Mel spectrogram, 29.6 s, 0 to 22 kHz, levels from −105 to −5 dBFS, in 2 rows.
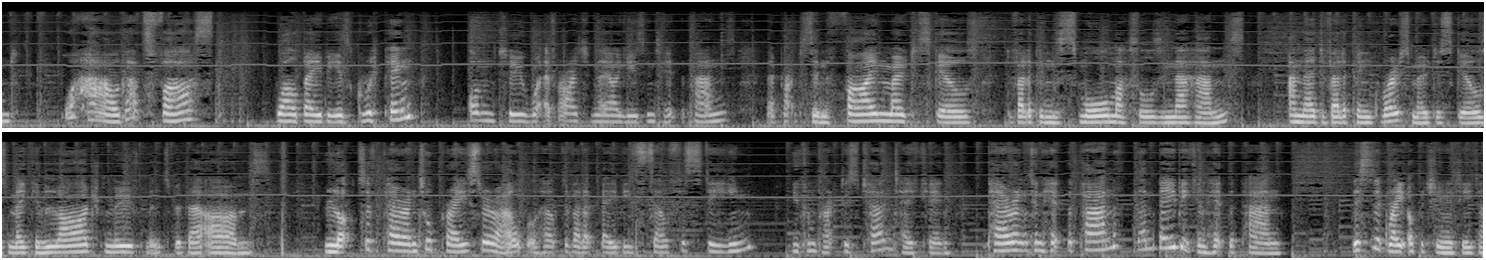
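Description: A thin, high whistle sits under the sound for the whole clip, wandering between about 2.6 and 3.0 kHz, roughly 30 dB below the signal. This is switching supply whistle: a switch-mode power supply cycling at an audible rate, its frequency drifting as the load shifts.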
